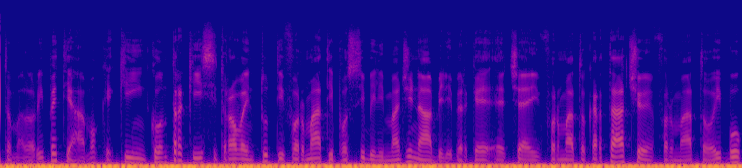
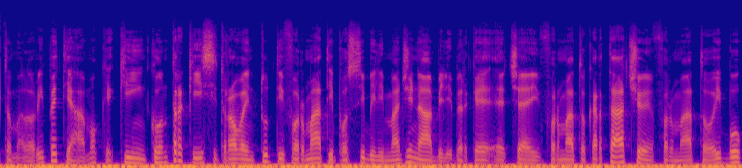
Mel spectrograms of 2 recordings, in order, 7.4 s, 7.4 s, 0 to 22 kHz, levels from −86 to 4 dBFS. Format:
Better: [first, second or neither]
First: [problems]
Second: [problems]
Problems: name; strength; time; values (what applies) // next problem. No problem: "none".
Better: second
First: low rumble; loud; throughout; 7 dB below the speech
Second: low rumble; faint; throughout; 25 dB below the speech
